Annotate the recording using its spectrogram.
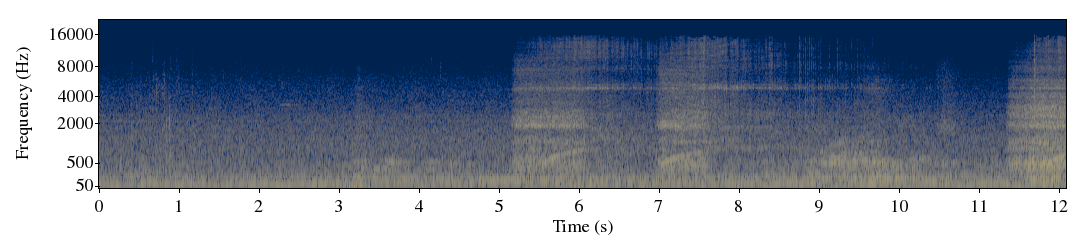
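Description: Short rushing bursts of flow through a PVC pipe and its water flow sensor, three times (about five seconds in, about seven seconds in and near the end), over a steady low hum.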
